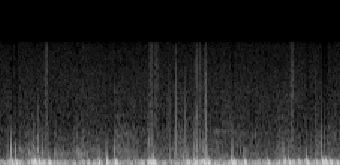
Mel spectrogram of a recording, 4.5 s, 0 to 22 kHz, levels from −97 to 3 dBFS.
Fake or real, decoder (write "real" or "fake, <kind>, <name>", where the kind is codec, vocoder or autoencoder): real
